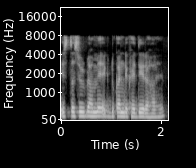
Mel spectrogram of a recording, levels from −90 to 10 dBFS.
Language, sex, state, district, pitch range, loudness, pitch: Hindi, male, Arunachal Pradesh, Longding, 140-150 Hz, -15 LUFS, 145 Hz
